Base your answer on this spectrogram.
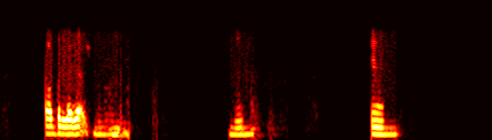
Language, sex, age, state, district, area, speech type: Santali, male, 30-45, Jharkhand, Seraikela Kharsawan, rural, conversation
